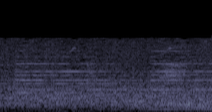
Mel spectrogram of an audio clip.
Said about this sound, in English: It's just a church bell, Martin. Ringing the Angelus.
